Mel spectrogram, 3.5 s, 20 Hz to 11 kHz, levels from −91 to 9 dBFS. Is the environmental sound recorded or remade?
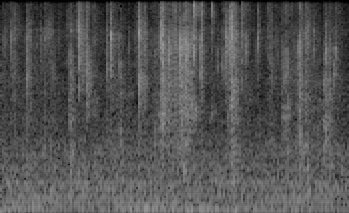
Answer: recorded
